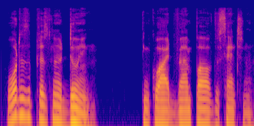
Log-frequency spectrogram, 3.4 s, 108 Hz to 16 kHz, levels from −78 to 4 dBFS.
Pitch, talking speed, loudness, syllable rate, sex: 105 Hz, 175 wpm, -19 LUFS, 6.4 syllables/s, male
